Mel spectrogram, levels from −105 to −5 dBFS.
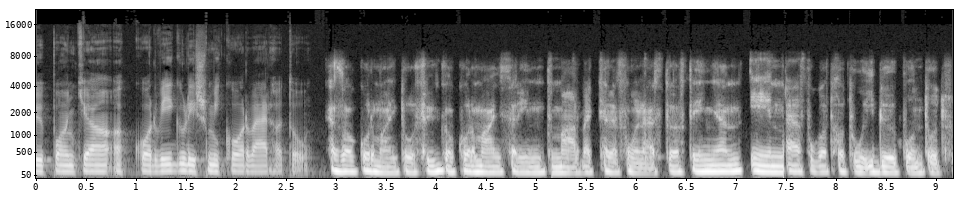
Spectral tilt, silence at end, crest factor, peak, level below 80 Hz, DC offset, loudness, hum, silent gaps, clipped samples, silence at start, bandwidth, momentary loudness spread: -7 dB/octave; 0 s; 12 dB; -2 dBFS; -42 dBFS; under 0.1%; -16 LUFS; none; none; under 0.1%; 0 s; 11 kHz; 8 LU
